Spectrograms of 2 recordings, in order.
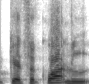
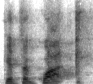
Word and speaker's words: Quetzalcoatl: It says the name of their culture, hero Kukulkan or Quetzalcoatl, incorporates the word serpent, Maya, and Nahuatl.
